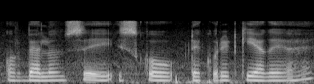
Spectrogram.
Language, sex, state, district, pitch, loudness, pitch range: Hindi, female, Haryana, Charkhi Dadri, 185 Hz, -16 LUFS, 180-190 Hz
